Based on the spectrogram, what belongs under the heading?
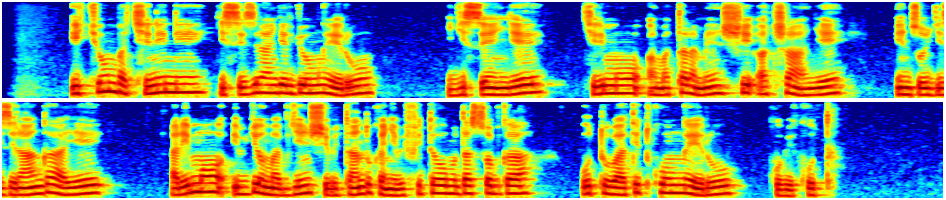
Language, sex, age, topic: Kinyarwanda, female, 36-49, health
